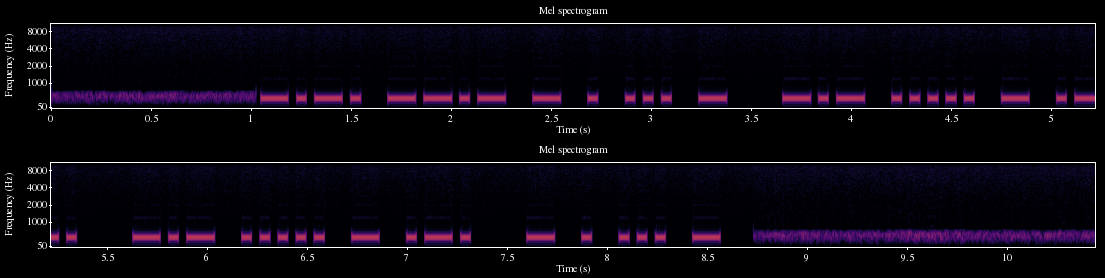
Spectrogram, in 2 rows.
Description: Morse code, heard as a keyed tone, about 27 wpm, 400 Hz. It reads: CQ TEST K5TR K5TR TEST
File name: contests / arrl-160-k5tr-op-w5tn -0200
